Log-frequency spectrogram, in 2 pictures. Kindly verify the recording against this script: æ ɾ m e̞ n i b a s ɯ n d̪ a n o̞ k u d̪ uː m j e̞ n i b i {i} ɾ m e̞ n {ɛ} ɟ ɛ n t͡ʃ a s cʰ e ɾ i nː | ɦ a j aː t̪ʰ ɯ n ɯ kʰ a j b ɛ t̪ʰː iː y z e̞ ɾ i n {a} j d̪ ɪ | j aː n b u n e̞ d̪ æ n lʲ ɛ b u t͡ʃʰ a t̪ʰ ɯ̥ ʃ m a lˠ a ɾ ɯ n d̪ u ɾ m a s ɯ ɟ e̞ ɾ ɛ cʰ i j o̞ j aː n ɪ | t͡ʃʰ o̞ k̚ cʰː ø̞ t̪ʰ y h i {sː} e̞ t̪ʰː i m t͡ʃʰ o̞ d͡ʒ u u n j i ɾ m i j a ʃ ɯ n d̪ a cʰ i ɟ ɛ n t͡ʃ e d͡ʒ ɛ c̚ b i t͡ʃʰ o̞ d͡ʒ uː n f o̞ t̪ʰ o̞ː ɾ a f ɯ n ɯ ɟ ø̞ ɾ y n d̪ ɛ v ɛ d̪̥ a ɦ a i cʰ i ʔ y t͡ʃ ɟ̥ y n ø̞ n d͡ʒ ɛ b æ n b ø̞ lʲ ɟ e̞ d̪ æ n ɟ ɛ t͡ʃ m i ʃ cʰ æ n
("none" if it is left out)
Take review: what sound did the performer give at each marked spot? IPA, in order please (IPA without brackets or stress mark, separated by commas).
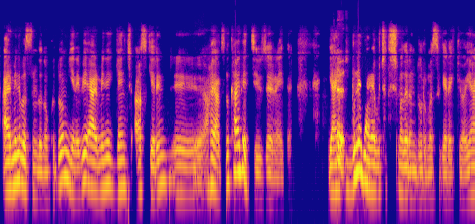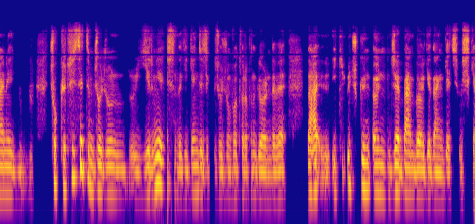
æ, i, ɛ, sː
